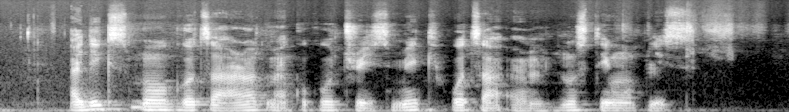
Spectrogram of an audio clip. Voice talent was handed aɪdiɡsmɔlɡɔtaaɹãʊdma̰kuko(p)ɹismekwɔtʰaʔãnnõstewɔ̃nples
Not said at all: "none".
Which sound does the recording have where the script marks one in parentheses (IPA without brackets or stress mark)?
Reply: t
